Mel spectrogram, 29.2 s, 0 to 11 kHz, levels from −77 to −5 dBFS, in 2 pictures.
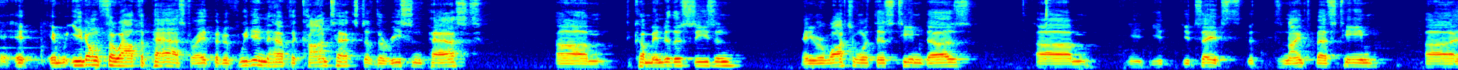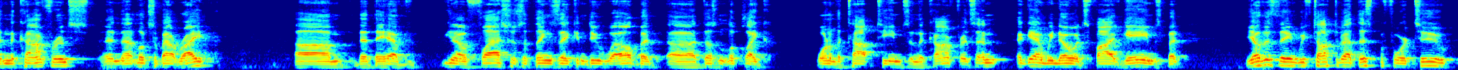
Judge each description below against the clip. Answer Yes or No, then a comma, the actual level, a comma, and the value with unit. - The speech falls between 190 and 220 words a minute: Yes, average, 200 wpm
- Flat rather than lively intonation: No, average, 3.6 semitones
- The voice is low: Yes, low, 120 Hz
